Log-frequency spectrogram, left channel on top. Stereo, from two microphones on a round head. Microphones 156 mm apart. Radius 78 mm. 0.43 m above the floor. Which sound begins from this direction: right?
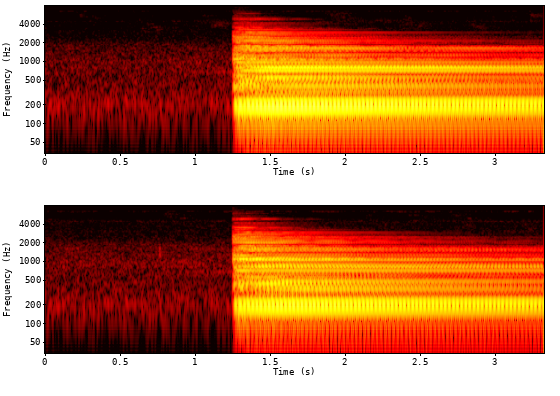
A piano, at 1.2 s.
